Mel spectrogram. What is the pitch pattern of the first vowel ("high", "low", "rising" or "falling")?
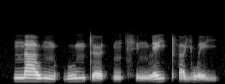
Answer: high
